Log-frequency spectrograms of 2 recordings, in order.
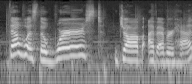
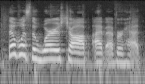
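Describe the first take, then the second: First: The t in 'worst' is clearly pronounced. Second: The t in 'worst' is dropped.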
